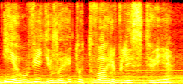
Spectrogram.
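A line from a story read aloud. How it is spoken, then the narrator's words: Utterly miserable voice. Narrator (Russian): произнесла она совершенно несчастным голосом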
